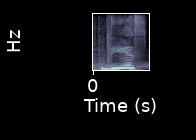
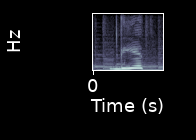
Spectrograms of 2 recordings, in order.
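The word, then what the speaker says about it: diez: 10 लाई स्पेनिसमा दिएस वा दिएत भनिन्छ, उच्चारण दिएत वा दिएस।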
